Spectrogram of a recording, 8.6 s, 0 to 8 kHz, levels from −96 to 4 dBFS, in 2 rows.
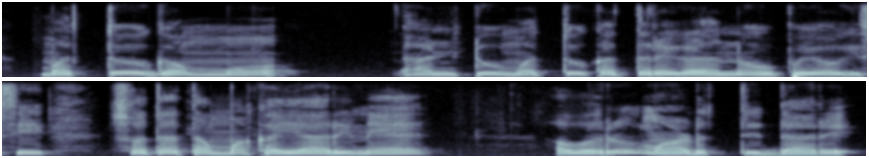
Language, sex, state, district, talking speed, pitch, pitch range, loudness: Kannada, female, Karnataka, Koppal, 75 wpm, 225 Hz, 220-250 Hz, -12 LUFS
